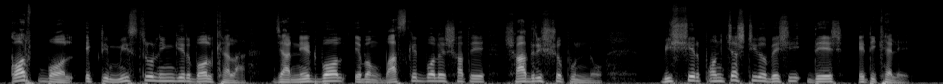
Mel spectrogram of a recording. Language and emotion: Bengali, neutral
